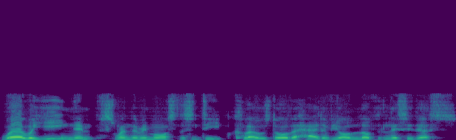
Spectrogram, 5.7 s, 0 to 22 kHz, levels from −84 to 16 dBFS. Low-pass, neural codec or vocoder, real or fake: 7.2 kHz; none; real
